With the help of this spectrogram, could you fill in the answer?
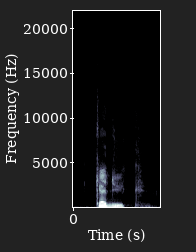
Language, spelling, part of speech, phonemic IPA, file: French, caduc, adjective, /ka.dyk/, Fr-caduc.ogg
- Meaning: 1. deciduous (relating to trees that shed their leaves in winter) 2. obsolete 3. null and void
